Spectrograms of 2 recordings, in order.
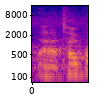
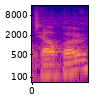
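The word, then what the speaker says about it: Taupō: So, look, I live in a town called Taupo or Taupo, hmm, for those who struggle with our pronunciation with the Maori language.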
